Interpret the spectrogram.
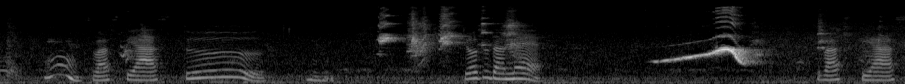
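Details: Common hill myna kept in a cage with one perch in a Sanur neighbourhood, Bali, July 2019, a Bali myna behind it; bent harmonic calls and squawks, then a bright rising whistle, with nearby voices.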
